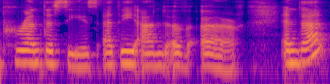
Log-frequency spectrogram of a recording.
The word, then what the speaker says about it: heure: one that's frequently mispronounced it's pronounced uh kind of like the word her only without the h sound some people pronounce it you are or horror or they they pronounce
